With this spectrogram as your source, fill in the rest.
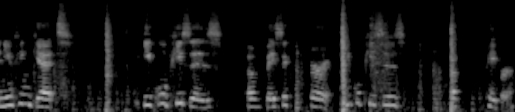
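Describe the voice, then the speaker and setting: Against noticeable background noise, a woman with a high pitch speaks at a very slow pace with long, frequent pauses. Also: ordinary pitch variation. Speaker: paper crafting demonstrator. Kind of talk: live craft tutorial. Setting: livestream. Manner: casual, chatty. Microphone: phone near.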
